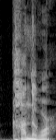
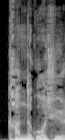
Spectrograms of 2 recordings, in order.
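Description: First: The syllables run together quickly and blur. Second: Every syllable is said clearly and in full.

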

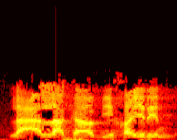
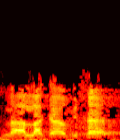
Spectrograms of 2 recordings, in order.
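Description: First: The last word ends with its full final ending. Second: The last word ends without its final ending. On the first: This is the full formal reading style. "harus semuanya terakhirnya dibaca" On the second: This is the everyday spoken style. "ngomong gitu kalau sudah bekerja di kedubes Saudi"

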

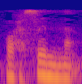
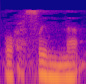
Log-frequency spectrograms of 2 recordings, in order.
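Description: Both takes have the same delivery.

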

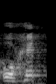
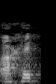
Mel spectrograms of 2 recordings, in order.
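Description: First: The word begins with an 'u' vowel. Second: The word begins with an 'a' vowel. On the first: It is read as the derived form-four verb. "ثلاثی مزید فی یعنی باب افعال سے" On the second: It is read as the simple form-one verb. "ثلاثی مجرد سے باب زاربہ سے"

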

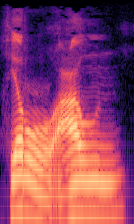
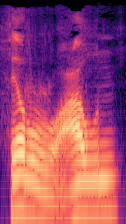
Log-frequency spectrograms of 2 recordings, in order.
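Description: No difference in how they are said.

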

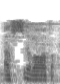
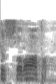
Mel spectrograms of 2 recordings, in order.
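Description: First: The s sound is light, close to plain s. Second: The s sound is heavy and emphatic. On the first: The speaker calls it right. "فهي مرققة قريبة من السين" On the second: The speaker calls it wrong. "مش"

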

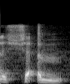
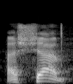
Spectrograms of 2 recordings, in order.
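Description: First: A glottal stop follows the first consonant. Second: A long vowel follows the first consonant. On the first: "ويقال الشأم بالهمزة" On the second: "ويقال الشام بالمد"

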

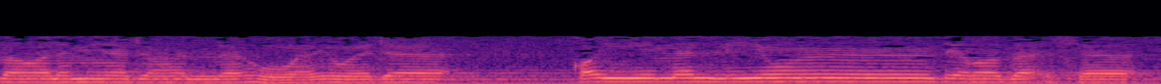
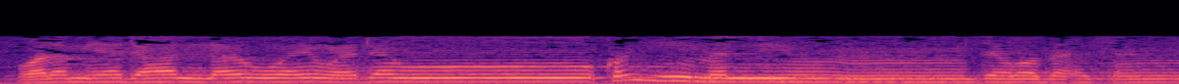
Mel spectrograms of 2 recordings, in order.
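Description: First: There is a brief pause after عوجا. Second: It runs on without a pause after عوجا. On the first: "السكت كالوقف نندرج عليه أحكام الوقف. تقول" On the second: "إذا أضغم قل"

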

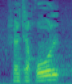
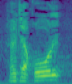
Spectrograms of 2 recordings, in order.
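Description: No difference in how they are said.

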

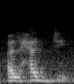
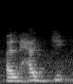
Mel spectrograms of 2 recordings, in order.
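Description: Both takes have the same delivery.

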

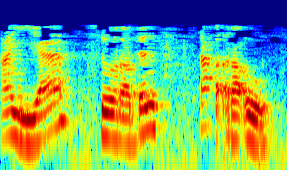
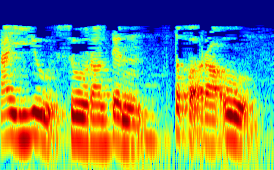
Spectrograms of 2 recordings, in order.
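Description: First: The first word ends in a; verb starts ta. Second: The first word ends in u; verb starts tu. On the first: Which surah do you read in every rakaat? "Kalau yang mansub ayya suratin taqra'u" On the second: Which surah is read in every rakaat? "Kalau ini dibaca marfu ayu, maka fi'ilnya tuqra'u"

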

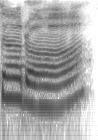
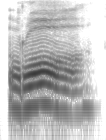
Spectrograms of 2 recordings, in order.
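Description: First: The r wavers between heavy and light. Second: The r is fully heavy and emphatic. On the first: The speaker calls it wrong. "لا تجعليها حائر صوتها بين تفخيم وترقيق" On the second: The speaker calls it right. "فخم الراء"

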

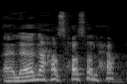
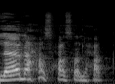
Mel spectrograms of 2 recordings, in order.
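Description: First: It begins with an initial 'a' vowel before 'l'. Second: It begins directly with the 'l' sound, no vowel. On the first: "أقول الآن حصحص الحق" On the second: "ممكن أقول لا نحصحص الحق"

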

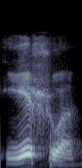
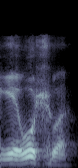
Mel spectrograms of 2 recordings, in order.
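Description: First: The name is said with three syllables. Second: The name is said with four syllables. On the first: This form is further from the original. The speaker calls it wrong. "Yeshua não seria tão preciso" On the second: This form is closer to the original. The speaker calls it right. "Seria mais preciso Yehoshua"

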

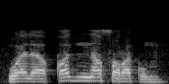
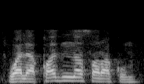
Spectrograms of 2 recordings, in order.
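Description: No difference in how they are said.

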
